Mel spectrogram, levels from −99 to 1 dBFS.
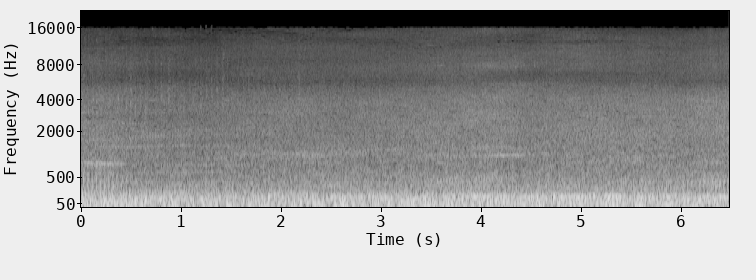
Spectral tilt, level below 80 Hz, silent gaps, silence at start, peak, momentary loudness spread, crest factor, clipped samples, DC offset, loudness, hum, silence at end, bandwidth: -6 dB/octave; -24 dBFS; none; 0 s; -8 dBFS; 3 LU; 12 dB; under 0.1%; under 0.1%; -22 LUFS; none; 0 s; 16 kHz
